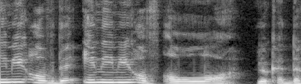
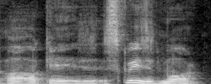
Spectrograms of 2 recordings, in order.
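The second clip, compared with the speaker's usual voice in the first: ordinary delivery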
